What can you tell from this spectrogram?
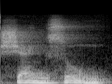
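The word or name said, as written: Shang Tsung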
